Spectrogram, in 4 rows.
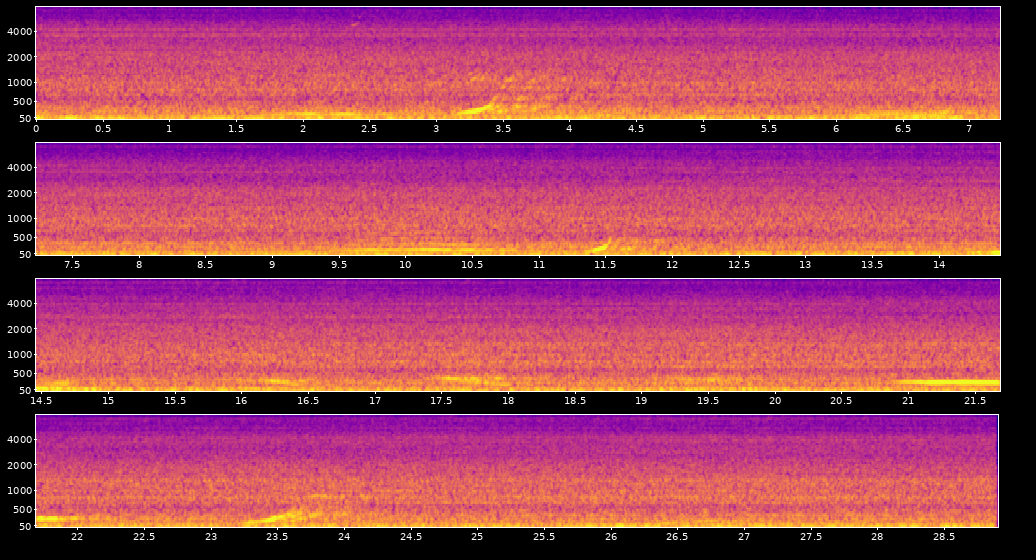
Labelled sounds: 20.9	21.9	humpback whale, 0.19 to 0.33 kHz

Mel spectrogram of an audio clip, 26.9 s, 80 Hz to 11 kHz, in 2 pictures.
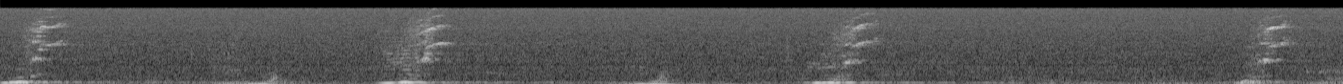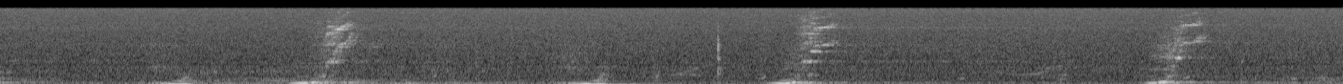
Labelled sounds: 0.3	0.7	humpback whale, 1.7 to 4.4 kHz
3.9	4.6	humpback whale, 0.80 to 4.1 kHz
8.4	8.9	humpback whale, 0.80 to 4.3 kHz
12.6	13.0	humpback whale, 0.86 to 4.2 kHz
16.7	17.1	humpback whale, 1.6 to 4.2 kHz
21.4	21.9	humpback whale, 0.90 to 4.2 kHz
24.9	25.6	humpback whale, 0.99 to 4.4 kHz

